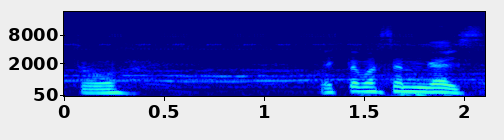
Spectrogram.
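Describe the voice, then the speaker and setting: While walking outdoors through mustard fields, a Bangladeshi man vlogs to the camera he holds, chatty and colloquial, often saying "ঠিক আছে". His voice is mellow at a normal speed, with soft music in the background.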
